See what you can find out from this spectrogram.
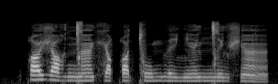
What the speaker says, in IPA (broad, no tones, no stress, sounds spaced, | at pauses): q ɯ ʒ ɑ ʁ ŋ͡ǀ æ̃ xʲ ø q y ǀ u m ð i ʎ ẽ lʲ ŋ͡ǀ i lʲ ʃ æ̃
